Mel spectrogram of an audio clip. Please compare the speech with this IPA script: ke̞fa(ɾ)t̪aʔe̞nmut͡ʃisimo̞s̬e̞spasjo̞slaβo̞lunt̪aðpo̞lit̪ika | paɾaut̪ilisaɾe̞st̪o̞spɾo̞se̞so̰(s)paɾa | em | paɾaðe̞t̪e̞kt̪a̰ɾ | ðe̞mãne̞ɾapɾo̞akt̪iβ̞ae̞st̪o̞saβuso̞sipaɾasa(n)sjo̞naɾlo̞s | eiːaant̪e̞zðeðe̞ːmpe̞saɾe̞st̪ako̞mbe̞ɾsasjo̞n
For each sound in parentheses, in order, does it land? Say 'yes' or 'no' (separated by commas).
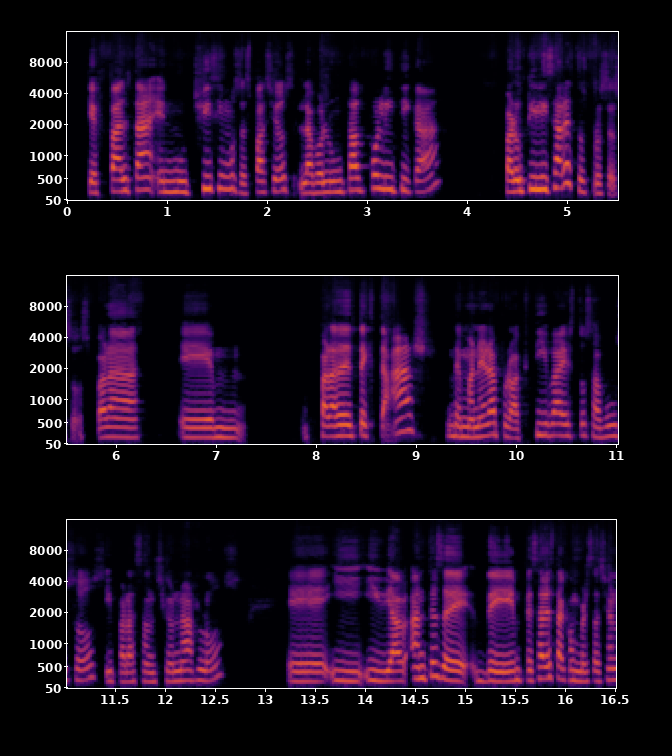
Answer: no, yes, yes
